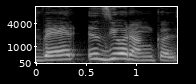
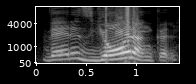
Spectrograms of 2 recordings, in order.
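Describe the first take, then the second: First: The word 'is' carries the main stress. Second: The word 'your' carries the main stress. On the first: He has not been seen around. "if I'm stressing on is" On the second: The question is about the listener's uncle specifically. "So when I'm stressing on your"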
